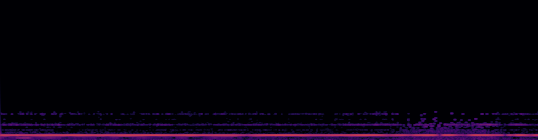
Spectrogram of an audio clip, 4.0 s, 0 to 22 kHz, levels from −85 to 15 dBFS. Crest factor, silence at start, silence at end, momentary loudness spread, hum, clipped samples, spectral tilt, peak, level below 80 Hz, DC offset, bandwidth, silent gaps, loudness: 8 dB; 0 s; 0 s; 3 LU; none; under 0.1%; -2 dB/octave; -32 dBFS; -72 dBFS; under 0.1%; 4.6 kHz; none; -39 LUFS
